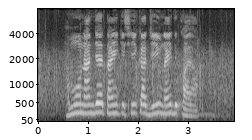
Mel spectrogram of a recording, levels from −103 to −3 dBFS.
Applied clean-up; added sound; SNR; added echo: none; Applause; 16 dB; none.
